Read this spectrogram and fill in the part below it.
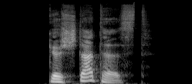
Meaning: inflection of gestatten: 1. second-person singular present 2. second-person singular subjunctive I
- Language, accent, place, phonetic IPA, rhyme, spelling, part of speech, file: German, Germany, Berlin, [ɡəˈʃtatəst], -atəst, gestattest, verb, De-gestattest.ogg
